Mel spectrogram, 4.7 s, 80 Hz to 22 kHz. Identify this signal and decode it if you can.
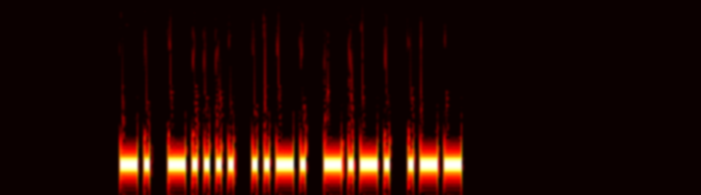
Morse code, heard as a keyed tone, about 32 wpm, 700 Hz. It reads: N6FCW
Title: USA Call Signs - 5 Characters - Repeated 3x - 30wpm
